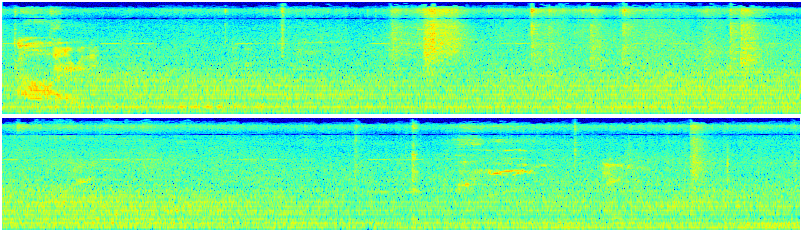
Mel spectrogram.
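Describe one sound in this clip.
A man answers from a window a little way off.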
